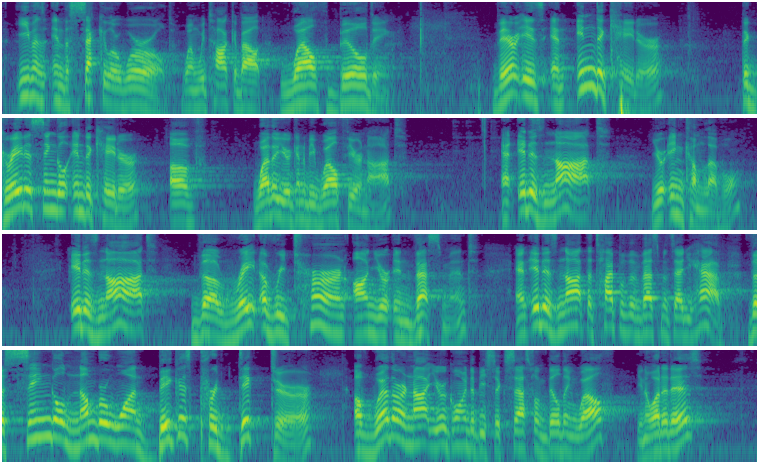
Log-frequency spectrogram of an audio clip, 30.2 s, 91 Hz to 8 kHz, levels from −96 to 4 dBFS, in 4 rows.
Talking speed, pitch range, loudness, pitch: 155 wpm, 140-195 Hz, -16 LUFS, 155 Hz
